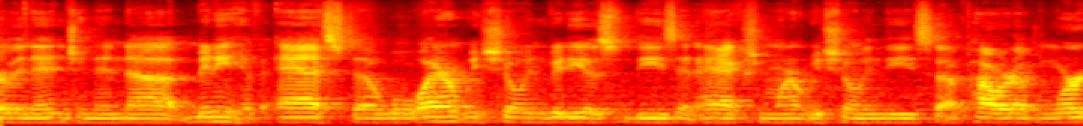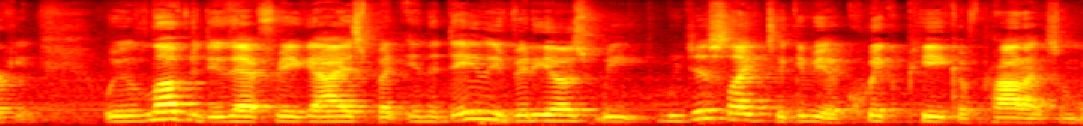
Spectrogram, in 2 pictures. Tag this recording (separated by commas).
Speech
